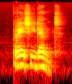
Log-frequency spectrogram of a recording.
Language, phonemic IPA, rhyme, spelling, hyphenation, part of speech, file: Dutch, /preː.ziˈdɛnt/, -ɛnt, president, pre‧si‧dent, noun, Nl-president.ogg
- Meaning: president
